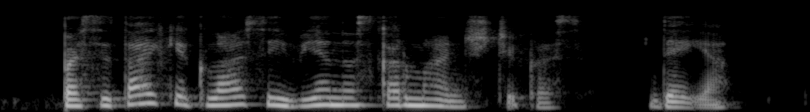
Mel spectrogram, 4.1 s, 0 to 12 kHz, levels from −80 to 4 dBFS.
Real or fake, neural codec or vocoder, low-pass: fake; codec, 16 kHz, 2 kbps, X-Codec, WavLM features, trained on Multilingual LibriSpeech; 7.2 kHz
